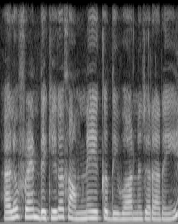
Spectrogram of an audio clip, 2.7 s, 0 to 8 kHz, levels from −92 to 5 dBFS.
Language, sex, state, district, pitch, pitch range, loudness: Hindi, female, Punjab, Kapurthala, 235 Hz, 210-255 Hz, -14 LUFS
